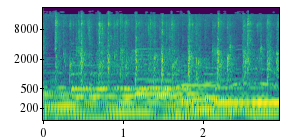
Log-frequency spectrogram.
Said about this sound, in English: Some of you are tired of clapping.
